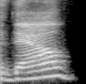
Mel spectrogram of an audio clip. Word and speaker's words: Tao: It's spelled T-A-O or D-A-O. – Because you always say the Tao. – It says Tao. – No, but it's pronounced the Tao? – Yes, it's pronounced Tao by most people.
